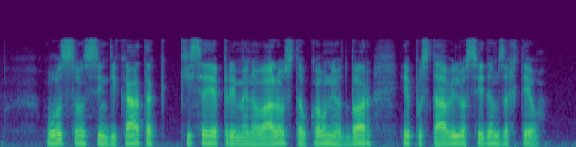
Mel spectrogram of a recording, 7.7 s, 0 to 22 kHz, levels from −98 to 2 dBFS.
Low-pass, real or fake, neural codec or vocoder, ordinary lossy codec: 7.2 kHz; real; none; none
